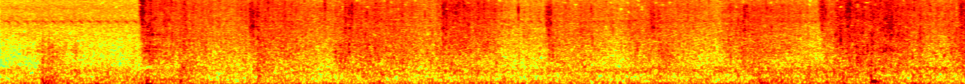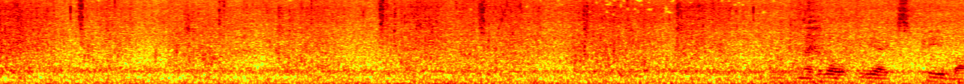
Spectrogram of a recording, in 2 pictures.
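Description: Water splashes steadily as someone wades through it.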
